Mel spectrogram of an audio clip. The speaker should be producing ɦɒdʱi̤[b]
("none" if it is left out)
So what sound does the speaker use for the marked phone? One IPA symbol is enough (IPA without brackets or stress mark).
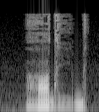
b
